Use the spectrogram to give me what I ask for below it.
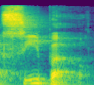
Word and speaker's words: CPOE: football analytics twitter uh i pronounced that sipo completion percentage over expected and i started saying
